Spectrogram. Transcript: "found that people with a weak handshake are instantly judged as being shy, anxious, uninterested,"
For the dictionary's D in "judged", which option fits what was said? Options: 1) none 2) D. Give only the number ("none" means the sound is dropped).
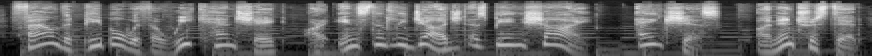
2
